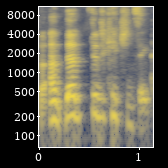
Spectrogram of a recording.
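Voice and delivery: usual speaking voice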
